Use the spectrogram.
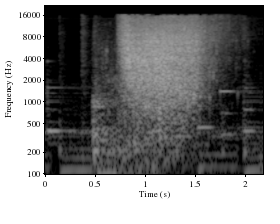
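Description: A loud, hissing burst of splashing water lasts about a second, as if a bucket of water is thrown, rising and fading over a steady low hum of background sound, as people splash water at each other in a water fight during the Water-Splashing Festival of China's Dai ethnic minority.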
